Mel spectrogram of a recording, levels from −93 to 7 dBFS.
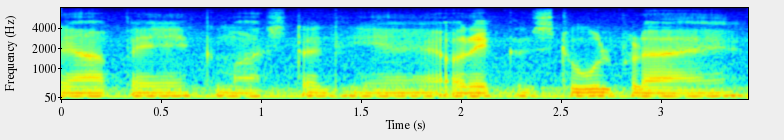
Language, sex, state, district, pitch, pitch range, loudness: Hindi, male, Uttar Pradesh, Lalitpur, 105 Hz, 100-110 Hz, -21 LUFS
